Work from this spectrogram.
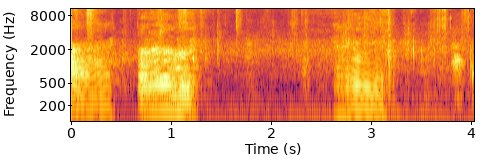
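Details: Akita Inu puppies at crazy play around the yard as the warm season begins: two drawn-out, harmonic moaning vocalizations about two seconds apart, with quiet pauses and faint rustling between them.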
